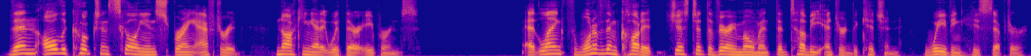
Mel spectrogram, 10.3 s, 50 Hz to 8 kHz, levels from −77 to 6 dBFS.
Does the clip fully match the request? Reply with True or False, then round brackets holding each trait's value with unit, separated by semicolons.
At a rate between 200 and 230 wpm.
True (205 wpm)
